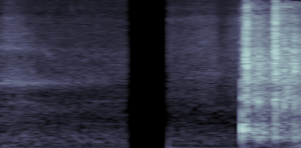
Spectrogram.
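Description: Faint outdoor background, a brief dropout, then a sudden loud knock with a short echoing tail near the end.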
